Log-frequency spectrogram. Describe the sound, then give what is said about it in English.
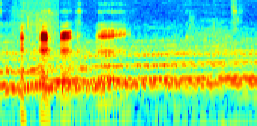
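A siren wails steadily outside, a loud sustained tone holding a fairly even pitch across the whole stretch, with faint voices briefly underneath at the start. “We hear one hell of a siren.”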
